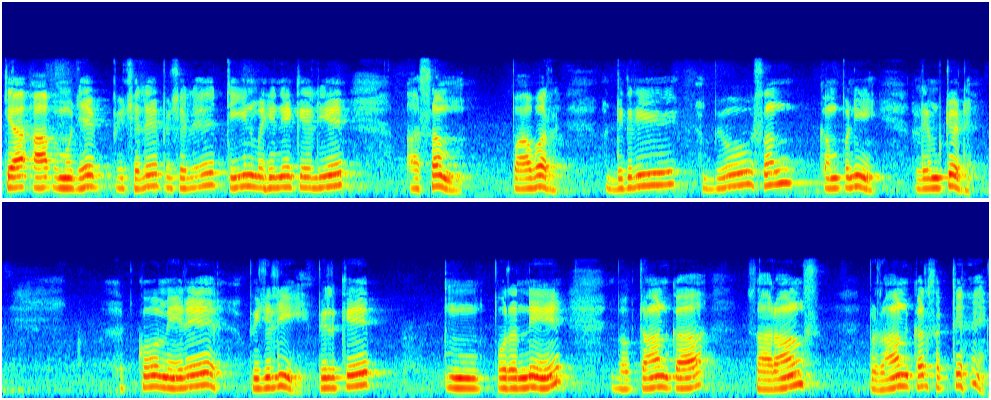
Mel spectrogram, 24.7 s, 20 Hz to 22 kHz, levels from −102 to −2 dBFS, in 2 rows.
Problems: background sounds at intervals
